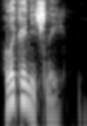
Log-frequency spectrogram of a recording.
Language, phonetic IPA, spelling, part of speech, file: Russian, [ɫəkɐˈnʲit͡ɕnɨj], лаконичный, adjective, Ru-лаконичный.ogg
- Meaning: laconic, terse, pithy, concise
